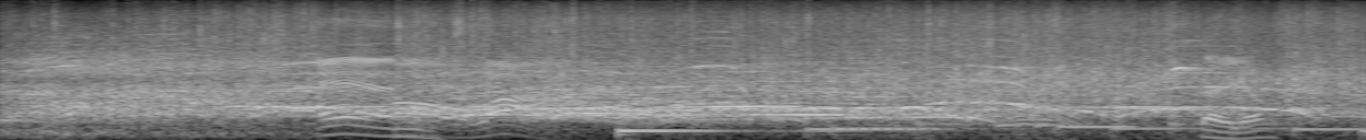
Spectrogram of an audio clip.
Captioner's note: laughter; cheers and applause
